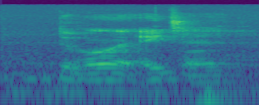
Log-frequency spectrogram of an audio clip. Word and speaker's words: Devon Achane: Devon Achane.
